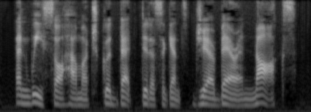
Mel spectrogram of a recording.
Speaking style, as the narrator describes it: Sarah said bitterly

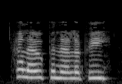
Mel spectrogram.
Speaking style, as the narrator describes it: I said nervously

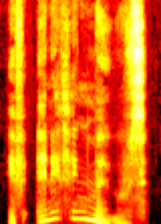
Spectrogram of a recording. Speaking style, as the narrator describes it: Harrow muttered

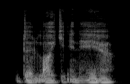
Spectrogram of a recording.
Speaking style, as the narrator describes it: mutter

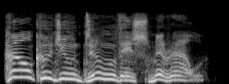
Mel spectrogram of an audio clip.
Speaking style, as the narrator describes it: he yelled

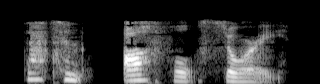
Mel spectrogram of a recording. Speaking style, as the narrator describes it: she said indignantly

